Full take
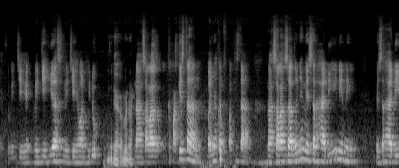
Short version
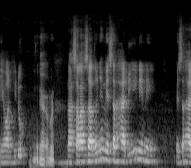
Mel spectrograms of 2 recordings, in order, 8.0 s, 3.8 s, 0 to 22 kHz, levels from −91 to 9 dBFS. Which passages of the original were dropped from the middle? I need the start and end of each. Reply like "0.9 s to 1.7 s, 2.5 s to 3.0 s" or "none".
2.6 s to 5.1 s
